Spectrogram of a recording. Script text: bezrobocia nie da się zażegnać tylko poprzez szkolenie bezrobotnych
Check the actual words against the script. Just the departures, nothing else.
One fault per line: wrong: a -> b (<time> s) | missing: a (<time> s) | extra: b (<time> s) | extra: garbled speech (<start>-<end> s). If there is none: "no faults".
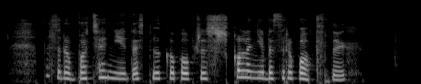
missing: się zażegnać (1.4 s)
